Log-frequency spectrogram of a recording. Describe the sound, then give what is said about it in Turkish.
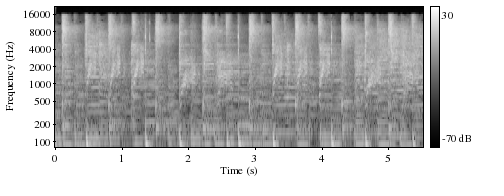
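Duck-like quacking rings out over loud, driving band music, with repeated nasal quacks riding a steady, punchy drumbeat and thick guitar and bass throughout. “Avaz avaz bağırdım Vak vak vak”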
